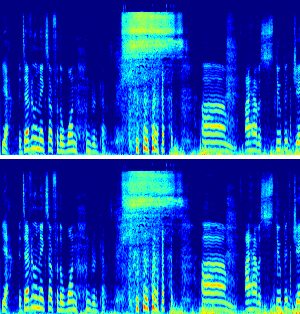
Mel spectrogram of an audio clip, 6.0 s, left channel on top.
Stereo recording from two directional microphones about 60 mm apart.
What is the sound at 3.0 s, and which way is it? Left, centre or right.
Speech, right.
